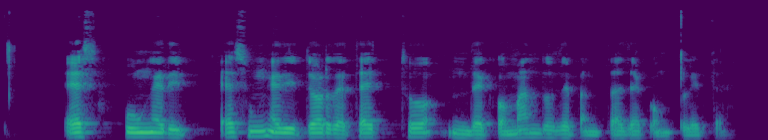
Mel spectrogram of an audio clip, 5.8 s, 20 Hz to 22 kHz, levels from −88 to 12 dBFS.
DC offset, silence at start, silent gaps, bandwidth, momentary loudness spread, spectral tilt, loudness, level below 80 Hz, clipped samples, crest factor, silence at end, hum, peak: under 0.1%; 0.05 s; 0.44-0.48 s; 16 kHz; 11 LU; -6 dB/octave; -29 LUFS; -76 dBFS; under 0.1%; 22 dB; 0.3 s; none; -8 dBFS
